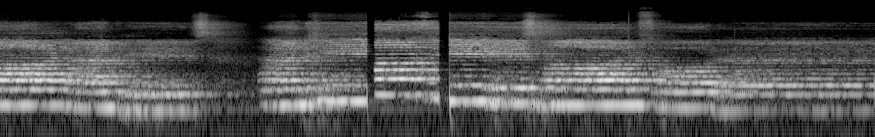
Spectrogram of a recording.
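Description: A hymn being sung slowly, long held notes stepping up and down in pitch, with a pause for breath about three seconds in. Shortly after, the sound cuts out twice for an instant. This is the entrance hymn that opens the Mass.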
